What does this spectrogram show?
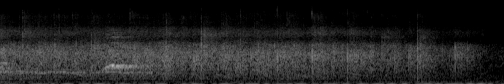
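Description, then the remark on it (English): An audience applauds steadily for two people on their way up to the front, a dense wash of clapping from many hands that holds at an even level for several seconds before starting to taper off near the end. “I want you to give them a round of applause as they're on their way up here today.”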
